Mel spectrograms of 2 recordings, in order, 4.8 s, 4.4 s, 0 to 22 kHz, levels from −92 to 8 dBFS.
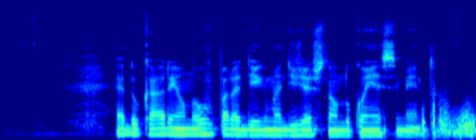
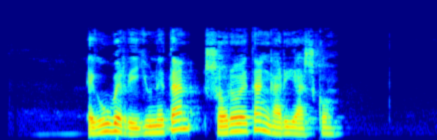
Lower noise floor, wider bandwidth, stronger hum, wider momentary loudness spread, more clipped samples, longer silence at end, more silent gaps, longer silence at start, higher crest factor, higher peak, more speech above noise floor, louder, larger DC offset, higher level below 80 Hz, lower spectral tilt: first, -80 dBFS vs -74 dBFS; first, 15.5 kHz vs 10.5 kHz; neither; second, 6 LU vs 12 LU; neither; second, 0 s vs 1.05 s; neither; about the same, 0.8 s vs 0.9 s; about the same, 16 dB vs 20 dB; second, -30 dBFS vs -6 dBFS; second, 35 dB vs 52 dB; second, -46 LUFS vs -23 LUFS; neither; second, -80 dBFS vs -72 dBFS; about the same, -5.5 dB/octave vs -6 dB/octave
